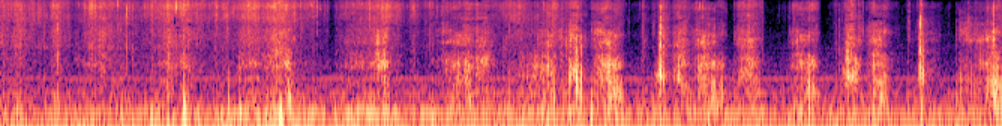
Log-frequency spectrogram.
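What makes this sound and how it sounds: A large orange plastic tinsel jack-o'-lantern decoration is scratched and crunched with long nails, giving a steady run of crisp, bright crinkling crunches and scratchy rustles. Sharper crackles stand out over a low, quiet hum.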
